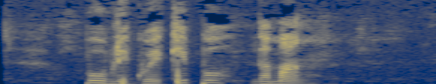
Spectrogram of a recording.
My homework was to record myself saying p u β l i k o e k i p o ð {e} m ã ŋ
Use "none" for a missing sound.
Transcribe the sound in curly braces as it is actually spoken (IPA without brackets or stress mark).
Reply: a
